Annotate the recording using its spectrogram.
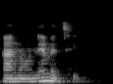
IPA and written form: ˌæn.ɒnˈɪm.ə.ti (Anonymity)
